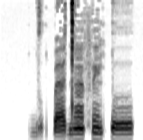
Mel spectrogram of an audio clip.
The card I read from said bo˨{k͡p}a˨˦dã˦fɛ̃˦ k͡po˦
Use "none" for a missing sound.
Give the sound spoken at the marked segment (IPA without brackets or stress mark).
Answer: k͡p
